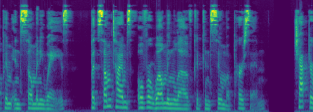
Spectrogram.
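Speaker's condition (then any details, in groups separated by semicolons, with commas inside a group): No condition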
